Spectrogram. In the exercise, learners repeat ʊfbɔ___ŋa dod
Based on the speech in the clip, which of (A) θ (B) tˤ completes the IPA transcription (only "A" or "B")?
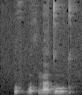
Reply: A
